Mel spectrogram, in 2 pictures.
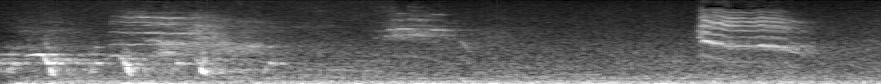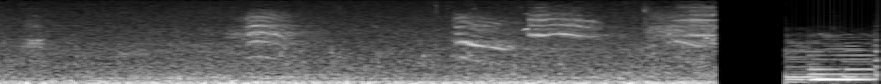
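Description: Wild birds calling and singing over a steady low rumble: a quick run of short, harsh calls in the first second, then scattered higher sweeping songs. The sound cuts off suddenly shortly before the end, and piano music starts.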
